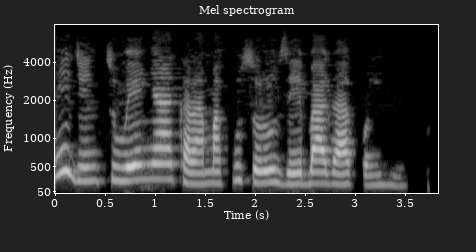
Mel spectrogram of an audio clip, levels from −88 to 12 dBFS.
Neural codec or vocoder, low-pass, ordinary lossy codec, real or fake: none; 7.2 kHz; none; real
